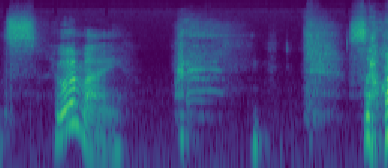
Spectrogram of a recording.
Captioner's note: laughs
